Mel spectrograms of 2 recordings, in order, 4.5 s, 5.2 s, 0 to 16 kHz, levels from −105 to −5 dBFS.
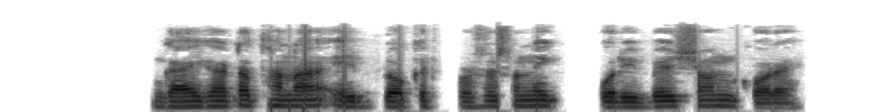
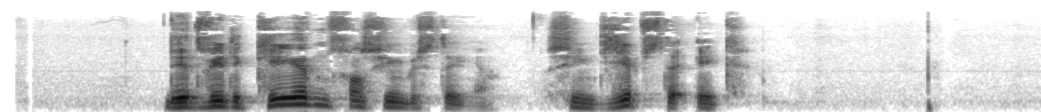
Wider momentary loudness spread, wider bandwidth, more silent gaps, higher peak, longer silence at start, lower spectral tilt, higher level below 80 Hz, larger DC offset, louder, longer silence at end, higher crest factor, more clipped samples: second, 8 LU vs 14 LU; second, 7.8 kHz vs 11 kHz; first, 2.23-2.28 s, 2.82-2.99 s vs none; about the same, -2 dBFS vs -4 dBFS; about the same, 0.75 s vs 0.85 s; first, -6.5 dB/octave vs -4.5 dB/octave; first, -54 dBFS vs -68 dBFS; neither; first, -20 LUFS vs -23 LUFS; second, 0.5 s vs 1.5 s; about the same, 18 dB vs 22 dB; neither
